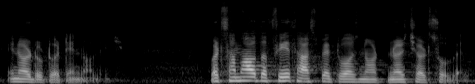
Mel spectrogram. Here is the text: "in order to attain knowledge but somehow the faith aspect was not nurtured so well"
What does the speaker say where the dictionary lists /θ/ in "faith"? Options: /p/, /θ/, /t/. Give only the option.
/t/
